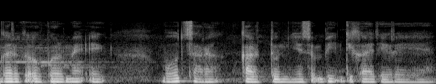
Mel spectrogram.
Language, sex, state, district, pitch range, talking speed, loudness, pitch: Hindi, male, Arunachal Pradesh, Papum Pare, 120-130 Hz, 205 wpm, -18 LUFS, 125 Hz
